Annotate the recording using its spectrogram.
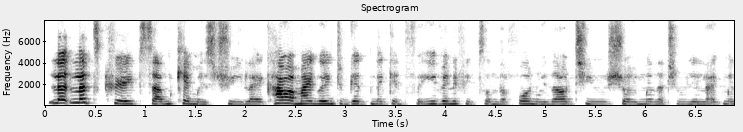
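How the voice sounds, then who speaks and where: Young woman from uganda doing a livestream, chatty and candid, english not her first language, a bit high-pitched. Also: slightly rough, poor audio. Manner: chatty, candid, greets viewers by name. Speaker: livestream host. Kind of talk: casual livestream chat reading comments.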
